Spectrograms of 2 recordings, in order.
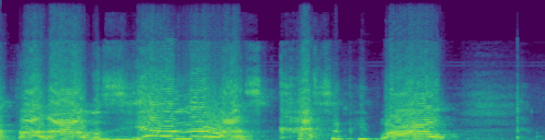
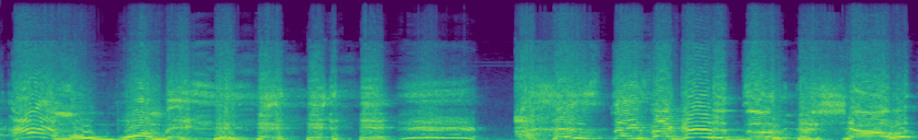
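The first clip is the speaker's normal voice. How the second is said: laughing protest; 3 semitones higher, faster than usual. Retold or imitated. Woman protesting the father's seven-minute shower rule, laughing. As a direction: insist through laughter. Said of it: "I'm like".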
